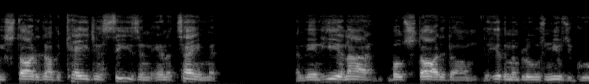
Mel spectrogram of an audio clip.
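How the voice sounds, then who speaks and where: With a Louisiana accent, a man talks at a fairly quick pace in a medium pitch. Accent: US Southern, Louisiana. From northern Louisiana (Saline). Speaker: R&B singer. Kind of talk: interview. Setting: remote call into radio show.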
